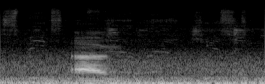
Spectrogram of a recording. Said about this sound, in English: And you can see it if you're watching on video, all the cars that are passing me, right? There's all these different kinds.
